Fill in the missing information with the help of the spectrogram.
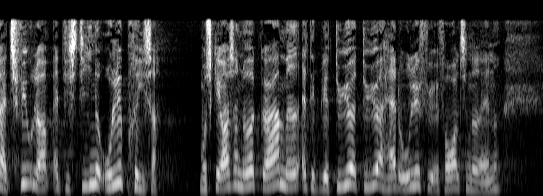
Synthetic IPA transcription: ɑæt͡sʰʋiʊlɒ̽m̰æd̥isd̥iːnəʔoljəpʰʁḭːsɐ | mɔ̽sɡ̥e̝̰ːɒ̽səænɔ̽ːð̩ˠæɡ̥ɶːɐmeð̞ˠæd̥e̝b̥liɐd̥yːɐːd̥yːɐɒɦæe̝ɾ̥oljəfyɐ̰ifɒːhɒ̽l̰t͡sʰe̝nɔ̽ːðˠænð̞̩ˠ

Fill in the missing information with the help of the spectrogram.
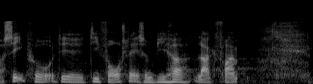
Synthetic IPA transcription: ɒse̝̰ːpʰɒ̥̽d̥ifɒːslɛ̰ɪsɒ̽mʋiɦɑ̈lɑ̈ɡ̥̚d̥fʁam̰

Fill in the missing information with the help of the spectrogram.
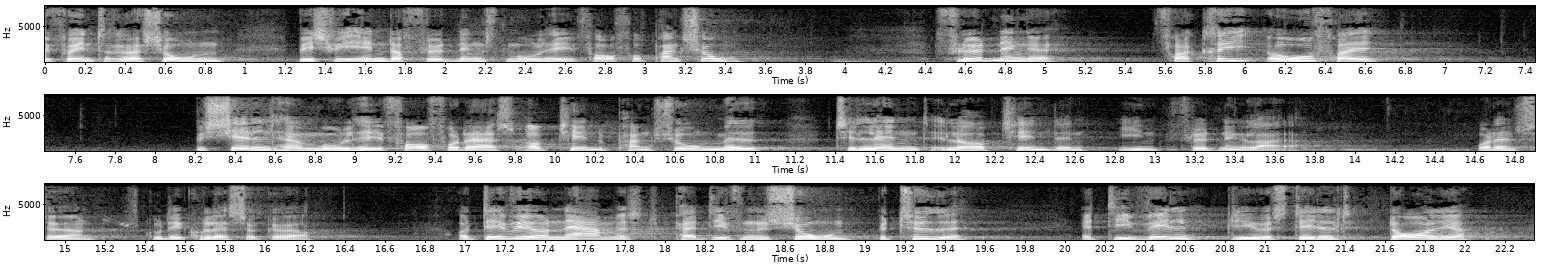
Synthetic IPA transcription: fɒ̽e̝nt͡sʰeɡ̥ʁɑ̈ɕo̝̰ːnn̩ʋe̝sʋiend̥ʁɐflød̥ne̝ŋəsmuːlihe̝ð̞̰ˠfɒ̽æfɔ̰̽ːpʰɑ̈ŋɕo̝̰ːn | flød̥ne̝ŋə | fʁɑ̈kʰʁḭːɒ̽uðˠfʁɛðˠ | ʋe̝ɕeln̩ɦæʊmuːlihe̝ð̞̰ˠfɒ̽æfɔ̰̽ːɾ̥æɐsɒ̽b̥̚t͡sʰḛːnd̥əpʰɑ̈ŋɕo̝̰ːnmeð̞ˠt͡sʰe̝lːæn̰ð̩ˠelɐɒ̽b̥̚t͡sʰḛːnəd̥enie̝nflød̥ne̝ŋəlɑ̈ɪɐ | ʋɒɾ̥ænsɶːɐnsɡ̥ud̥e̝kʰulæsɑ̈ɪɡ̥ɶːɐ | ɒ̽d̥e̝ʋe̝jo̝næɐ̰məsd̥pʰæɐd̥efiniɕo̝̰ːnb̥e̝t͡sʰy̰ð̞̰ˠə | æ̥d̥iʋe̝lb̥liːʊəsd̥e̝lð̩ˠd̥ɒːliɐ

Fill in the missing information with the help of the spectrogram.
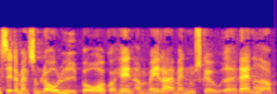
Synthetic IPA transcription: n̩se̝̰ːd̥æmænsɒ̽mlɒʊlyð̰ˠib̥ɒʊɐɡ̥ɒ̰ɦen̰ɒ̽melɐæmænːusɡ̥æuð̰ˠælæn̰ð̩ˠɒ̽

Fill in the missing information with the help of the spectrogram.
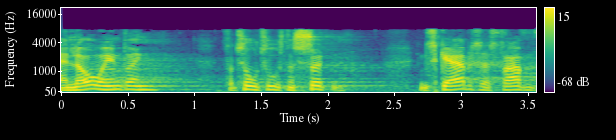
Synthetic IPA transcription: ɐenlɒʊend̥ʁeŋ | fʁɑ̈t͡sʰo̝̰ːt͡sʰṵːsn̩ɒ̽sød̥n̩̥ | ensɡ̥ɛɐb̥əsəæsd̥ʁɑ̈fn̩

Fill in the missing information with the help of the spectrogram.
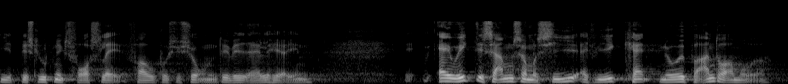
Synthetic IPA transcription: ie̝d̥̚b̥e̝slud̥ne̝ŋsfɒːslɛ̰ːɪfʁɑ̈opʰo̝siɕo̝̰ːnn̩d̥e̝ʋe̝ð̞̰ˠæləheɐ̰e̝n̩ | æɐjo̝e̝ɡ̥əd̥e̝sɑ̈məsɒ̽mɒ̽siːʔæd̥ʋie̝ɡ̥əkʰæn̰ːɔ̽ːð̩ˠpʰɒ̽ʔɑ̈nd̥ʁɐɒ̽mʁɔ̰̽ːðˠɐ

